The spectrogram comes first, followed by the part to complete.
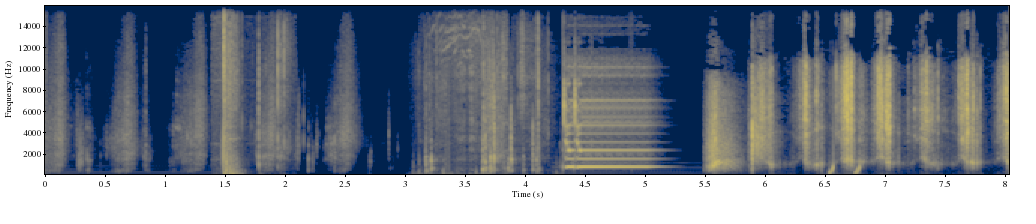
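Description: Cartoon sound effects: a few light clicks and one heavy thump, a short bell-like ding a little past the middle, then a quick run of pops, about three a second, some sliding down in pitch.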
